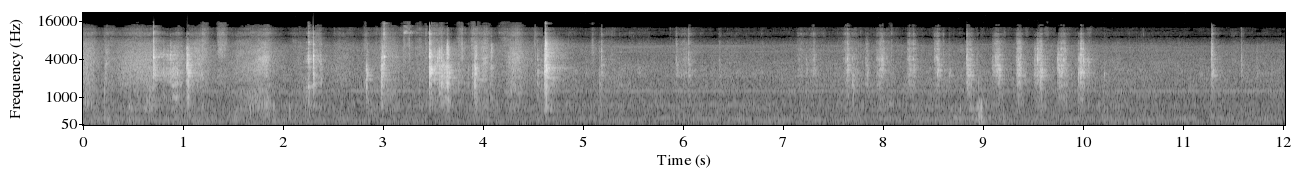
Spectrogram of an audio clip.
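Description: Metal clinks and clicks from loosening the rear axle nut and its toothed axle washer at a trike's hub, scattered over the first few seconds. A few seconds later comes a quick run of light clicks, about four a second.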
